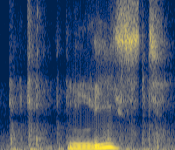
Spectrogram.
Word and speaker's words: least: What's the pronunciation of this one? List. Least. Ah, tá. Okay. And that's that difference. That's why I always call that that difference between the E and the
